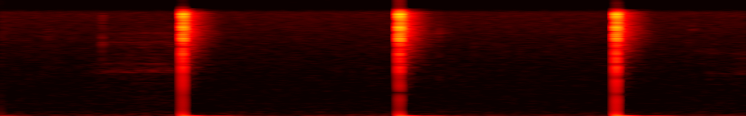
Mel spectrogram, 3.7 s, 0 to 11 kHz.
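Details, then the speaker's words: Blitzer 25 mile fence charger retrofit after no output: sharp spark snaps about once a second, quarter-inch spark across a screwdriver and arcing inside the tester; healthy steady pulse output. "You hear it arcing inside. Let me take a, I know it's working, but let me take a screwdriver and put it across here. See, it's snapping just fine."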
